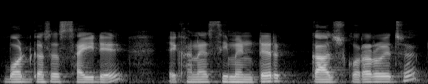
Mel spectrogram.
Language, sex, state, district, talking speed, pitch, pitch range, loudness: Bengali, male, Tripura, West Tripura, 110 wpm, 120 Hz, 115-125 Hz, -21 LUFS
